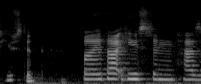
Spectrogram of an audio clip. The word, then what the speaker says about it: Huston: director is also also H us and it's pronounced Houston but I thought Houston has a oh who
